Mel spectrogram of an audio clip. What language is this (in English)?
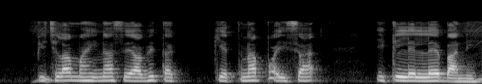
Bhojpuri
